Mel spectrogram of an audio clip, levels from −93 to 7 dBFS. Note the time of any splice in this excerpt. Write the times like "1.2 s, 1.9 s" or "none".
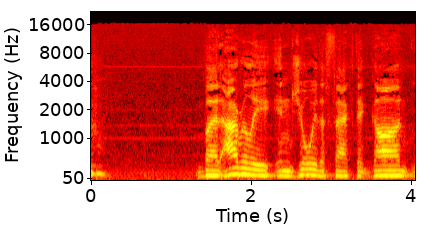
none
